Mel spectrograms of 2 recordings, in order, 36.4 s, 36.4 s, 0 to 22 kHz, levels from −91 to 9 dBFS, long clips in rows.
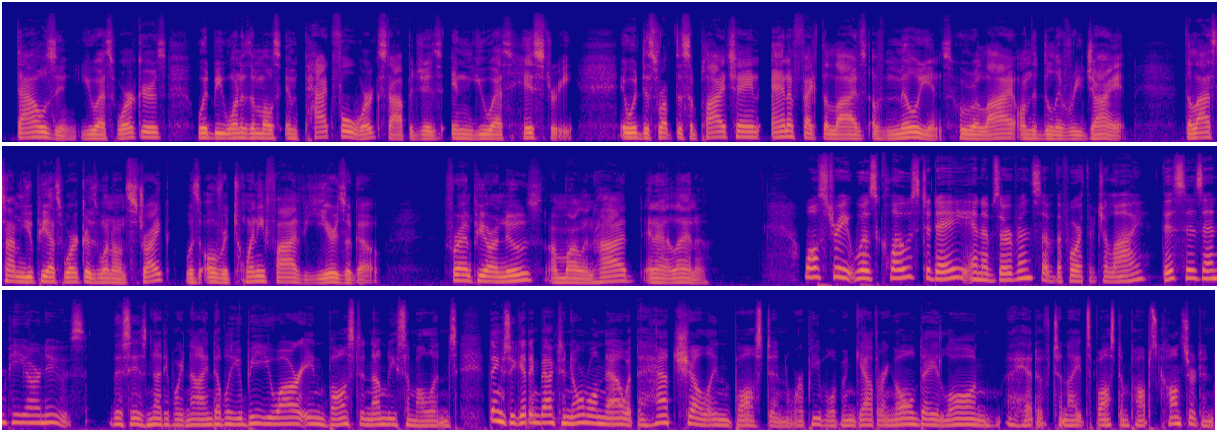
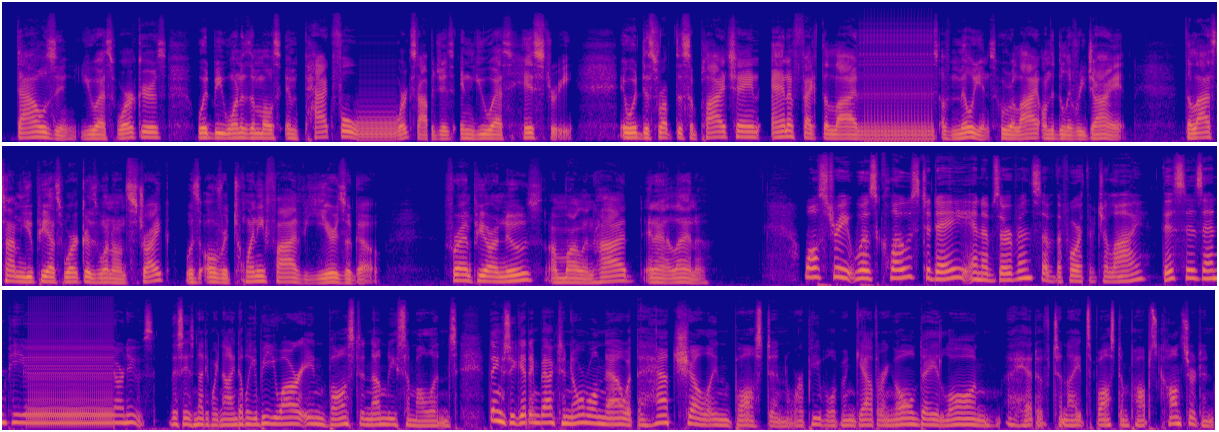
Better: first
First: none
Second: audio freezing; at 3.5 s, at 8.5 s for 0.5 s and at 25 s for 1 s

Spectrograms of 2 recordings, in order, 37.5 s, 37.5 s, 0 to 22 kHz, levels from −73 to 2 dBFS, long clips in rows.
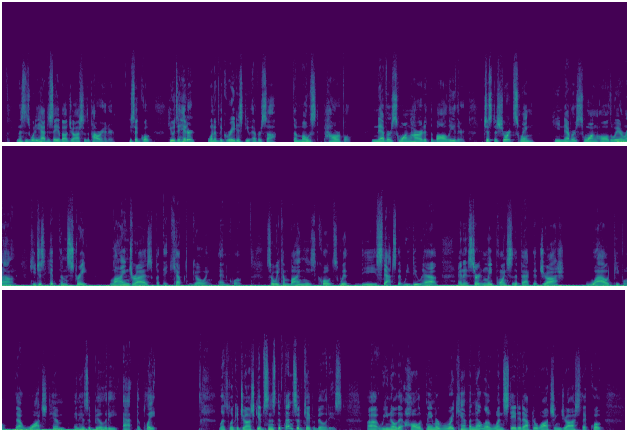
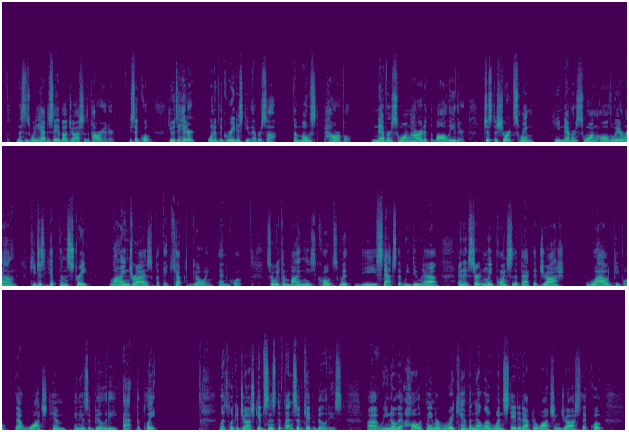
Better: second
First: low rumble; faint; from 12 to 27 s; 20 dB below the speech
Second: none

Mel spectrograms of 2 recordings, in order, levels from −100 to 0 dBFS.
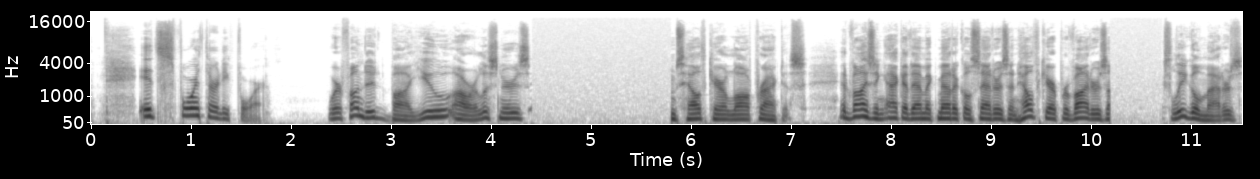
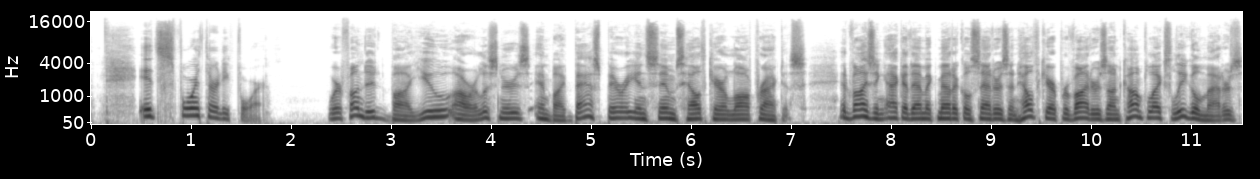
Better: second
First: audio cutting out; at 4.5 s for 1.5 s and at 10 s for 0.5 s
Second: none

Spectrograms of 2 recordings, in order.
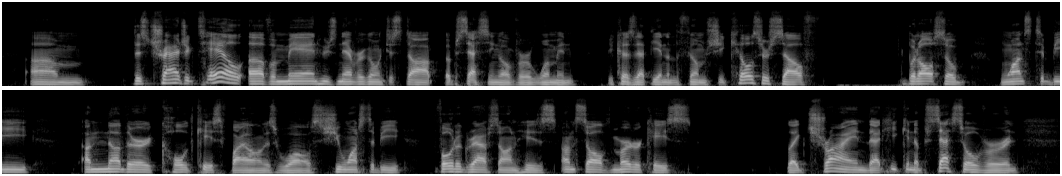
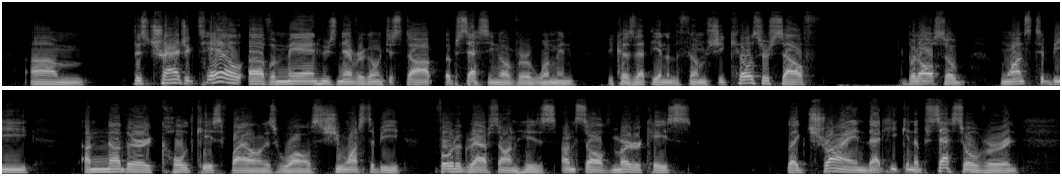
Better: first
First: none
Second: distortion; slight; 8% of the sound clipped

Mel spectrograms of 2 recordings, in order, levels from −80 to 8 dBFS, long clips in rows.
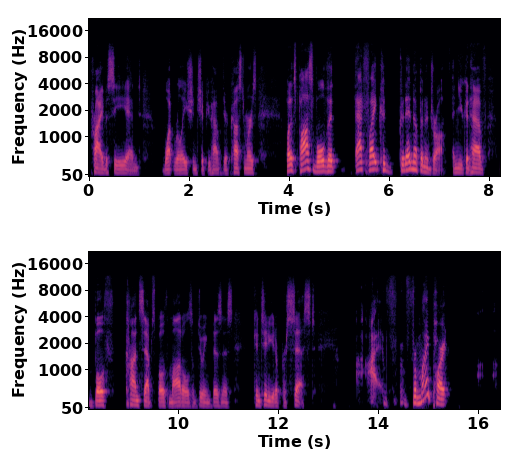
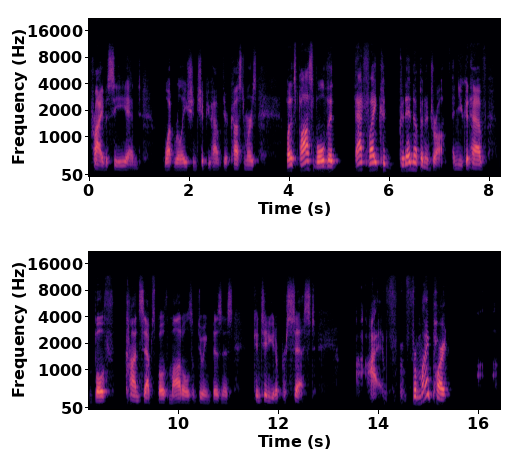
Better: first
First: none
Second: thin; very; fading below 350 Hz

